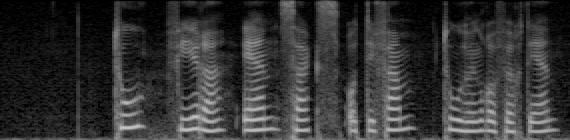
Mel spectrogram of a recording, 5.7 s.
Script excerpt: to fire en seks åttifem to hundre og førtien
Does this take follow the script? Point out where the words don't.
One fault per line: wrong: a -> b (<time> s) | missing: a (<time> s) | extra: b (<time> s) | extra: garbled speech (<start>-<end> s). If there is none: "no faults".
no faults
